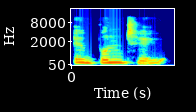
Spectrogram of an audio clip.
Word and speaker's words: Ubuntu: I've looked up some of the clips online, and my pronunciation of it is Ubuntu, UBUNTU.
